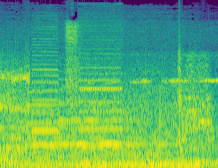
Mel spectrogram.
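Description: A car horn sounding in long held tones that change pitch, over the low rumble of a car on the road.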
